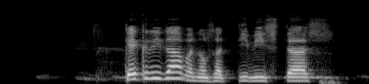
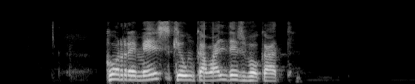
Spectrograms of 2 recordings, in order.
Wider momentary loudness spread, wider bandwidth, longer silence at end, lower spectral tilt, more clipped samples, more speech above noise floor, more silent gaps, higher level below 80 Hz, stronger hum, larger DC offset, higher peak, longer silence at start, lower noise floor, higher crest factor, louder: about the same, 7 LU vs 7 LU; first, 10.5 kHz vs 8 kHz; second, 0.35 s vs 1.25 s; first, -5.5 dB/octave vs -4 dB/octave; neither; second, 35 dB vs 62 dB; neither; about the same, -54 dBFS vs -58 dBFS; neither; neither; about the same, -2 dBFS vs -2 dBFS; first, 1.25 s vs 1.05 s; second, -54 dBFS vs -76 dBFS; about the same, 18 dB vs 14 dB; second, -19 LUFS vs -14 LUFS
